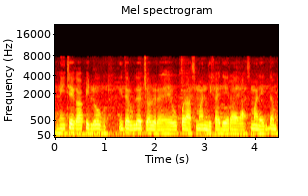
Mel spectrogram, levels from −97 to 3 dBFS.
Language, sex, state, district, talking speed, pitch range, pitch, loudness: Hindi, male, Gujarat, Gandhinagar, 200 wpm, 100-110 Hz, 110 Hz, -17 LUFS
